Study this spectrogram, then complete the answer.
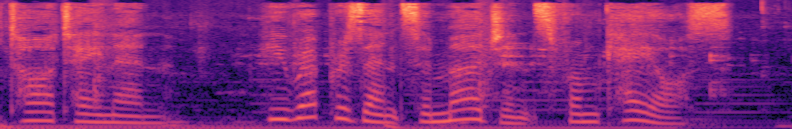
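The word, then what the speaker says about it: Tatenen: His name is pronounced tarten.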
